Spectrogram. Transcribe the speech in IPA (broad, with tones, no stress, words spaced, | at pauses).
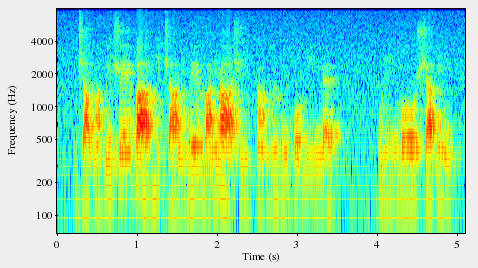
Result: d͡ʒa˧bã˨ɓĩ˦ ʃeː˦ɓaː˦˨ɡ͡bi˦ t͡ʃaː˨ŋbeː˦va˨˦ ŋaː˦˨ʃiː˨ kã˨vɨ˦ vĩ˦po˦ɣiː˦ŋɛ˦ | kʷiː˧ ŋoː˧ʃa˦˨ɗĩ˦˨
